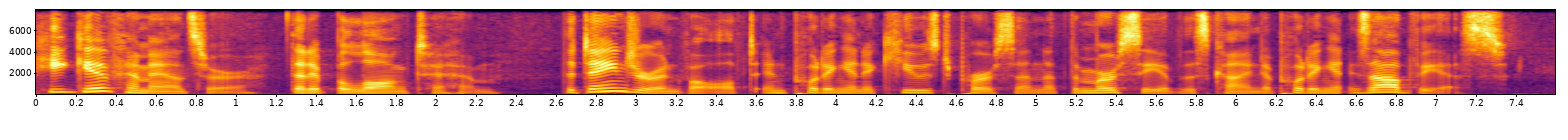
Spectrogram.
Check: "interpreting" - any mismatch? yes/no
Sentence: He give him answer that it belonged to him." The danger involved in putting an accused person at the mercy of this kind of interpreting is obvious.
yes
